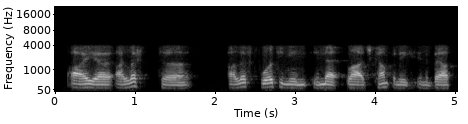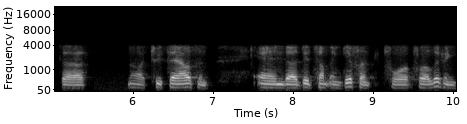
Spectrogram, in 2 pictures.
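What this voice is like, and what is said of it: Australian accent. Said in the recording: “people will probably tell from the accent, you're Australian and you grew up there”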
